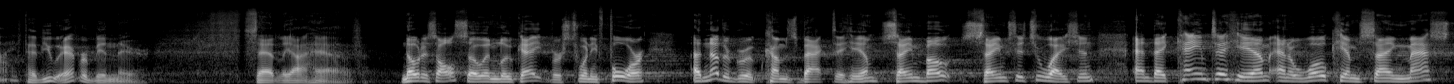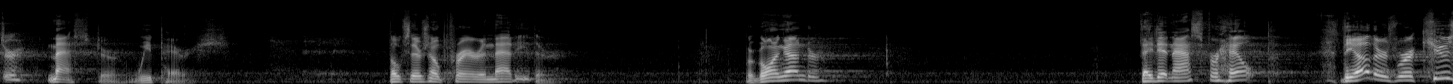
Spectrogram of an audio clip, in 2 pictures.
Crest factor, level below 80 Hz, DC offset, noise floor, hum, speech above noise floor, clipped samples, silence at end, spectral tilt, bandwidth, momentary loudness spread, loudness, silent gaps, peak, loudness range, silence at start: 24 dB; -62 dBFS; under 0.1%; -60 dBFS; none; 37 dB; under 0.1%; 0 s; -4.5 dB/octave; 15 kHz; 18 LU; -23 LUFS; none; 0 dBFS; 9 LU; 0 s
